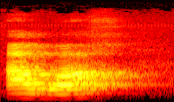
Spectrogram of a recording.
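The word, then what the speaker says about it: a walc'h: me servir du vin, ça s'écrit A espace W-A-L-C apostrophe H, mais ça se prononce Awar, Awal, comme ça se pourrait se prononcer, mais en fait c'est Awar, semble-t-il, pour assez.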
